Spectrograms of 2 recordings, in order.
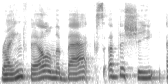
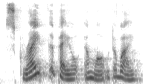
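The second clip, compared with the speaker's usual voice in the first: ordinary delivery, nothing marked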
